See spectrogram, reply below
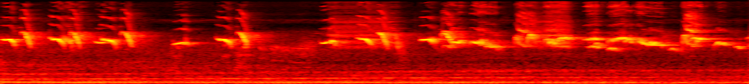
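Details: Oriental magpie-robins, four caged birds at afternoon practice, repeat short sharp chirps in quick sets, then build into busy overlapping whistles and rasps while displaying their 'isian' repertoire.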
